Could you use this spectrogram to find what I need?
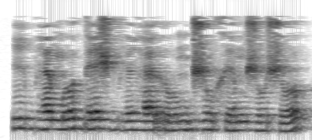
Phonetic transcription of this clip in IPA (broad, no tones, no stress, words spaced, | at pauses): ibʱɛmʊ deʒ bʱɪɦɛrum d͡ʒuxɪm ʒuʃʊ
